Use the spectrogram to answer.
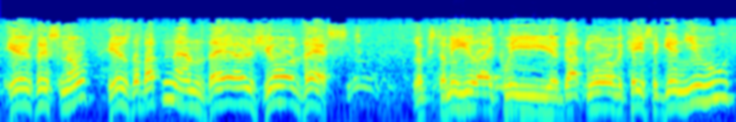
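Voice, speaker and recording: An actor playing a shrewd, authoritative sheriff with a folksy American accent in a 1940s radio western. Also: male voice, a little high, expressive, pushed and bright. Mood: accusing, firm. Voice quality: folksy rural diction. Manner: deliberate, authoritative. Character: shrewd, commanding Old West sheriff, unhurried and firm. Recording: muffled, hissy old radio recording.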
